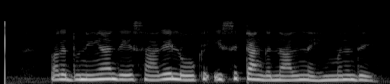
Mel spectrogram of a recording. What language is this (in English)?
Punjabi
